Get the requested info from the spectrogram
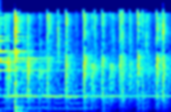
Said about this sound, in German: Auch ich schlug die Glocke mit dem Klöppel, bekam Applaus und verabschiedete mich.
